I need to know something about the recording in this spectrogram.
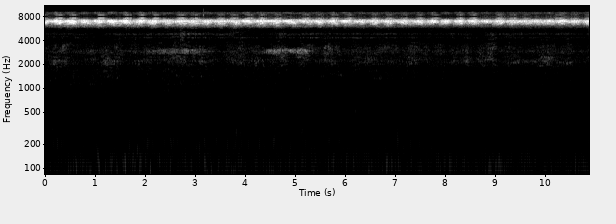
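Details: Crickets chirping after dark: a constant piercing high trill dominates, while quieter, lower chirp bursts swell and fade at irregular intervals.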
